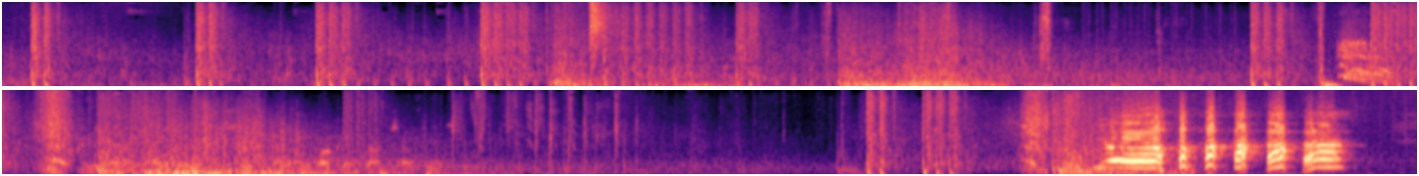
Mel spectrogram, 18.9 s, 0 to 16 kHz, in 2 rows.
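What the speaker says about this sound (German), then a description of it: "Da schießt was auf mich." Enemy gunfire in Battlefield 4 from a sniper on a hill: scattered sharp shots and bursts throughout, ending in a loud rapid machine-gun volley, with someone talking over much of it.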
